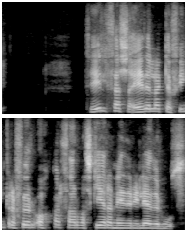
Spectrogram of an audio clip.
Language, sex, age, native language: Icelandic, female, 50-59, Icelandic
